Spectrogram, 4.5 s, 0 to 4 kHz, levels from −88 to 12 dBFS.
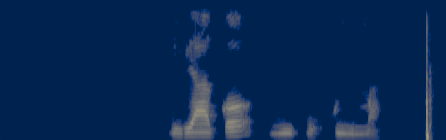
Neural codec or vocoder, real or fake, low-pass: none; real; 3.6 kHz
